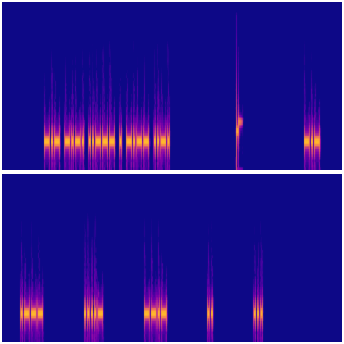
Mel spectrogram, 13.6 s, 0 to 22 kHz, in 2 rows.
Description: Morse code, heard as a keyed tone, about 36 wpm, spaced as for 15 wpm, 700 Hz. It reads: KC2EYF KJ4QIS
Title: USA Call Signs - 6 Characters - 8x Character Spacing - 35wpm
